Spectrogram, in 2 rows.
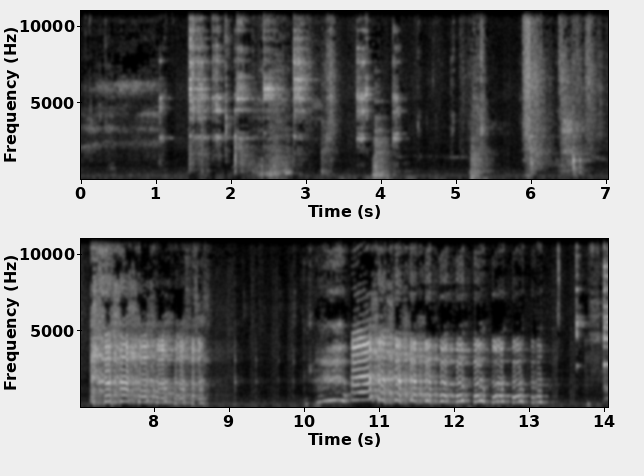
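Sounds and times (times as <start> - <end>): cutlery clinking on plates: 1.0 - 4.5, 13.6 - 14.0.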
